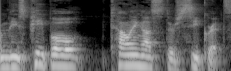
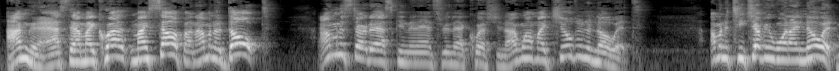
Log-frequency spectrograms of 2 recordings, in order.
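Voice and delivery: much higher, insistent declaration; emphatic resolve; 9 semitones higher, 3 dB louder than usual. Real, not acted. Adult vowing to teach their children, emphatic. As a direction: proclaim it with rising fervour.

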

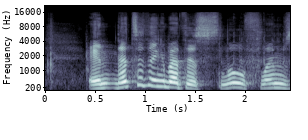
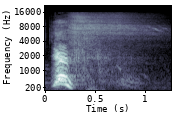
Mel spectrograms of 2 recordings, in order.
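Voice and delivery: high victory yell; fist pump cheer. Real, not acted. Vlogger doing the promised fist pump, high cheer. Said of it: "do the fist pump".

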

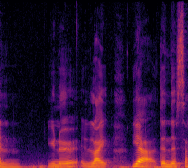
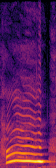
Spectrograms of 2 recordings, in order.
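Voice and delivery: much higher and louder squeaky hi; eager hi; 13 dB louder than usual. Retold or imitated. Answering the nurse's call, a high hopeful squeal. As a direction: jump at the phone hopefully. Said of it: "I was like".

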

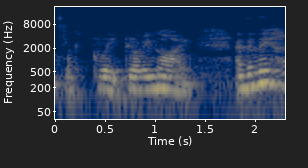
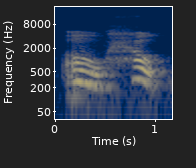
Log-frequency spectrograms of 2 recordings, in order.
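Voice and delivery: whimpering; 5 semitones higher, 4 dB louder than usual. Acted. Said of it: "whimpered the lion".

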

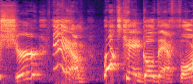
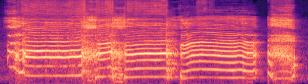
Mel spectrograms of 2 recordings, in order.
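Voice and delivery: puppet sobbing; 8 semitones higher, 3 dB louder than usual. Acted. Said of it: "Oh, don't cry".

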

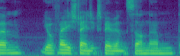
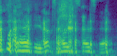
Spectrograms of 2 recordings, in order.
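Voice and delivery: laughing amazement; 7 semitones higher, 3 dB louder than usual. Retold or imitated. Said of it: "I was like".

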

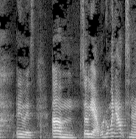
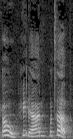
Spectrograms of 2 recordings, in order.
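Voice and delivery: mock cheerful greeting; 7 semitones higher than usual. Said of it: "and I'm like".

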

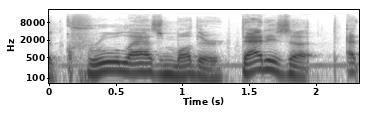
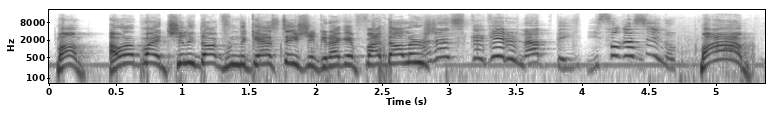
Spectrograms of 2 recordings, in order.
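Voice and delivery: put-on whiny kid; 10 semitones higher than usual. Whining kid asking mom.

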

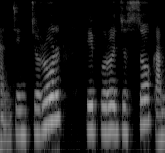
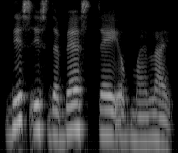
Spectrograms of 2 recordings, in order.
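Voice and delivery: slow model phrase; slower than usual. Shown as a demonstration.

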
